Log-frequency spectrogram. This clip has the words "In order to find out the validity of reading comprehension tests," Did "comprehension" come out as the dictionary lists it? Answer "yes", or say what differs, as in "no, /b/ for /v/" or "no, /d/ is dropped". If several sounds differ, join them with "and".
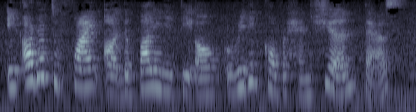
yes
